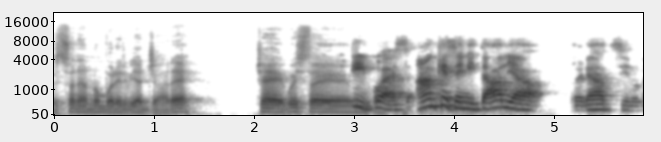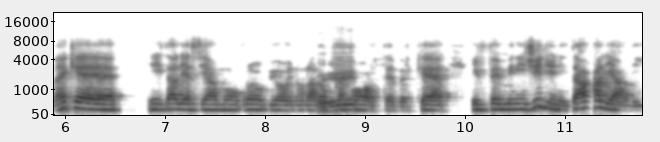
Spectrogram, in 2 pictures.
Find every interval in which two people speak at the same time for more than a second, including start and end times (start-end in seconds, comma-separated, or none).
none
